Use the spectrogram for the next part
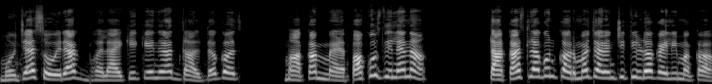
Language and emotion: Goan Konkani, angry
